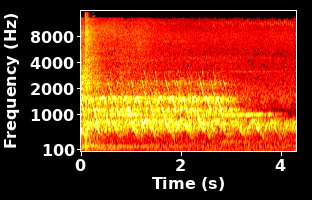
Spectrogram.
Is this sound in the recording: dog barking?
no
